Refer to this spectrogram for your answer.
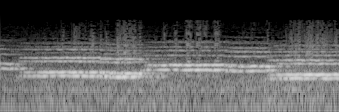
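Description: A fire engine siren wails steadily at night on a town's Main Street, its tone sliding slowly down and back up in a long continuous sweep, loud and unbroken with faint background noise beneath.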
